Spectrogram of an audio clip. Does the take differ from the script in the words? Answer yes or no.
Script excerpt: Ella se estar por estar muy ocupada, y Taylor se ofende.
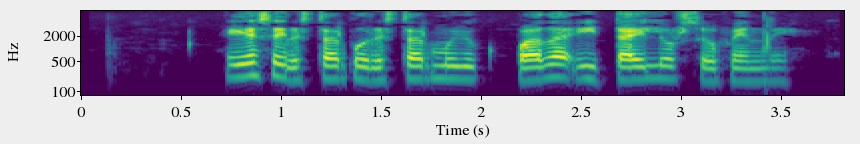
no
